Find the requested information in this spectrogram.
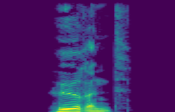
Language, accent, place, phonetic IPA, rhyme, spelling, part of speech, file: German, Germany, Berlin, [ˈkøːʁənt], -øːʁənt, körend, verb, De-körend.ogg
- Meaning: present participle of kören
